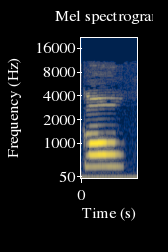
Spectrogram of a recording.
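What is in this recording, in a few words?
"gou", Mandarin Chinese, neutral tone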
